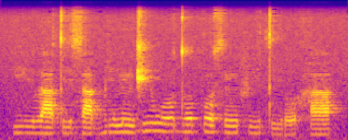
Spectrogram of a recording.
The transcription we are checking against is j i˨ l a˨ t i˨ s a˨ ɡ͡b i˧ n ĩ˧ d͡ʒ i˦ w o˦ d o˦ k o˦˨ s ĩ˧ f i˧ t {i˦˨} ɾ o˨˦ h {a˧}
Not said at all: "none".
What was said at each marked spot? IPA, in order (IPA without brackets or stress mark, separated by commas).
i˨, a˧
